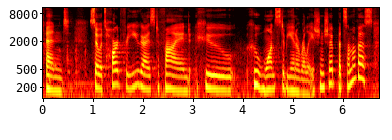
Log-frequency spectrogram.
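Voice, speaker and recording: A woman's voice: lowish voice, lively intonation, measured pace, a little hiss or hum. A woman speaking reflectively as a guest on a panel discussion.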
